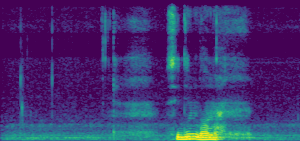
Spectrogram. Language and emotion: Russian, sad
